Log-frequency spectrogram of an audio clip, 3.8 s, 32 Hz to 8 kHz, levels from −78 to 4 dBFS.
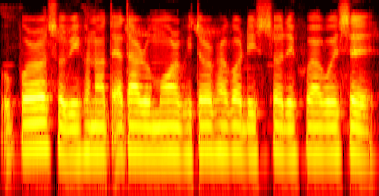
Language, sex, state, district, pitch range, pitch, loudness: Assamese, male, Assam, Hailakandi, 110-120 Hz, 115 Hz, -17 LUFS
